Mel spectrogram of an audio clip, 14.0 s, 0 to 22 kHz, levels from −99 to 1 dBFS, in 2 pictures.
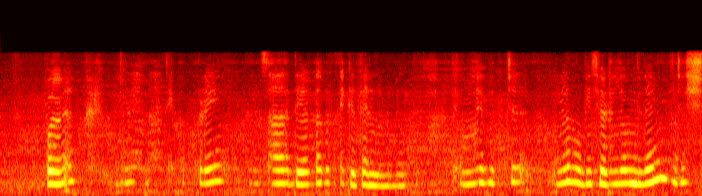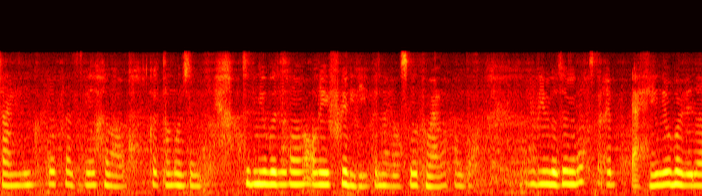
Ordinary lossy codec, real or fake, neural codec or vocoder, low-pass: none; fake; codec, 16 kHz in and 24 kHz out, 0.8 kbps, FocalCodec, streaming, 65536 codes; 7.2 kHz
